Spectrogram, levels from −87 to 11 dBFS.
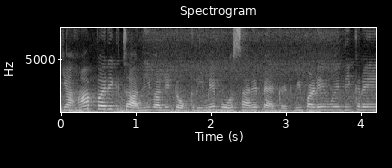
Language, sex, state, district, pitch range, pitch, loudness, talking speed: Hindi, female, Punjab, Pathankot, 250-270 Hz, 265 Hz, -17 LUFS, 230 wpm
